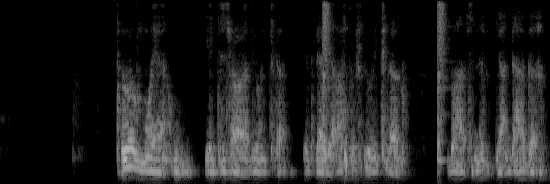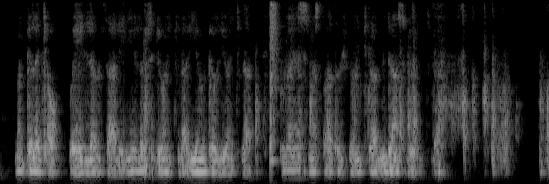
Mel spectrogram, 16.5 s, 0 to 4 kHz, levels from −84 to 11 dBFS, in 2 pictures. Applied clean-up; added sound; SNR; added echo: none; Snare drum; 11 dB; reverberation time 0.3 s.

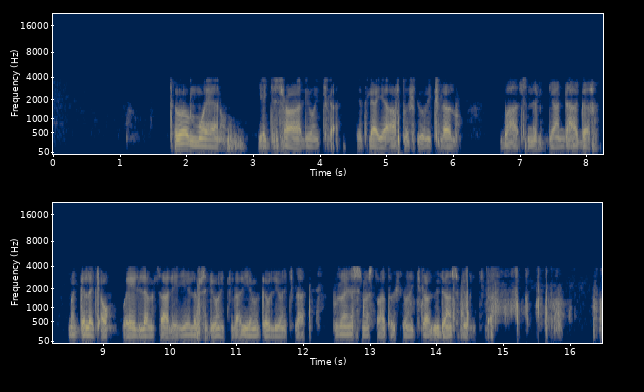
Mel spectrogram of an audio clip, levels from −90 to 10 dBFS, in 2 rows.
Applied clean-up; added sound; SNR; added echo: none; none; none; none.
